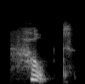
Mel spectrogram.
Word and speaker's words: helped: So when you pronounce it, it's going to sound like this. T, t. Again, let's practice that word. Helped, helped.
